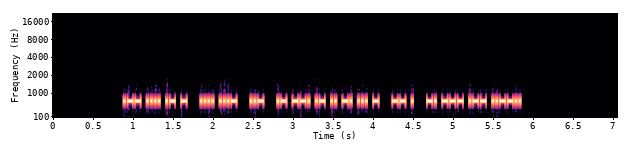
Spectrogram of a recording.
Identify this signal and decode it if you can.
Morse code, heard as a keyed tone, about 52 wpm, 700 Hz. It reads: WHAT HV U AGAINST ME NOW?
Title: Sentences from Top 400 Words and Abbreviations 50wpm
